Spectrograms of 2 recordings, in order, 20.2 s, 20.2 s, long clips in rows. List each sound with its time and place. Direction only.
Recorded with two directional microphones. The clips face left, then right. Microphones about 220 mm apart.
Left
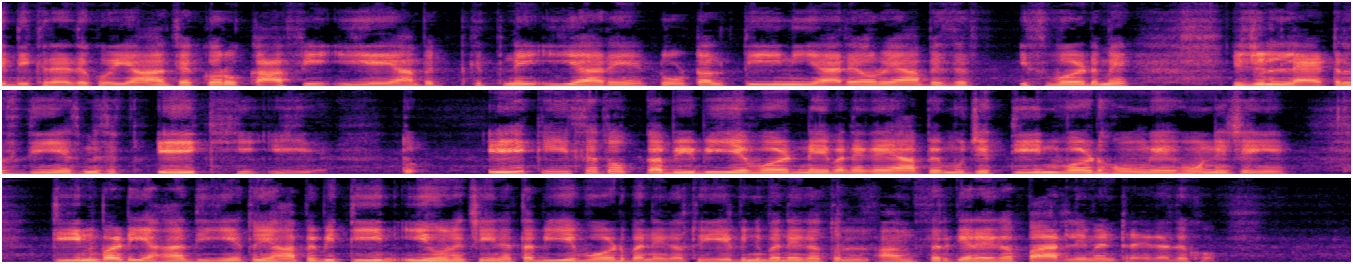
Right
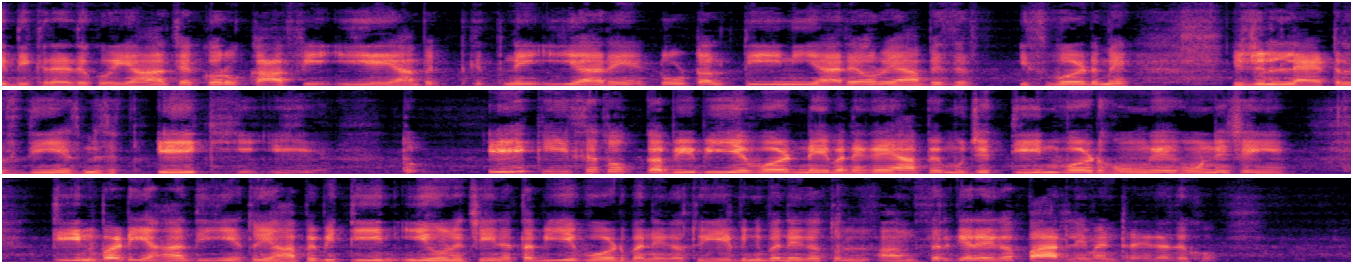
0.0 s speech: 55° left (ahead or behind); by 19.5 s 35° left (ahead or behind)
